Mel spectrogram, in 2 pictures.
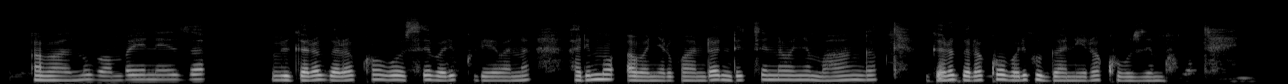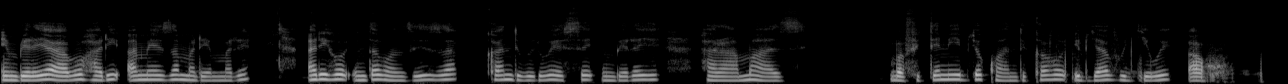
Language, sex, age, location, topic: Kinyarwanda, female, 36-49, Kigali, health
